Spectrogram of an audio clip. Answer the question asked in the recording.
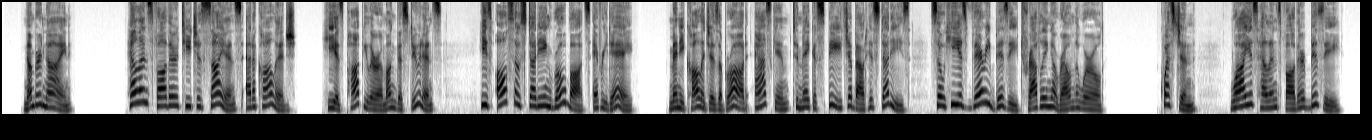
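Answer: Because he travels around the world to give speeches about his studies at colleges abroad.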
